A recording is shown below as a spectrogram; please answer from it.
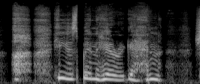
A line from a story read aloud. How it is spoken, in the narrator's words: cried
